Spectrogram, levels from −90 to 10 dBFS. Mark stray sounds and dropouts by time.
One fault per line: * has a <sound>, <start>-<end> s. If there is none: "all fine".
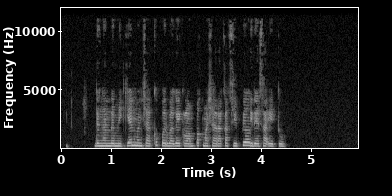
all fine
